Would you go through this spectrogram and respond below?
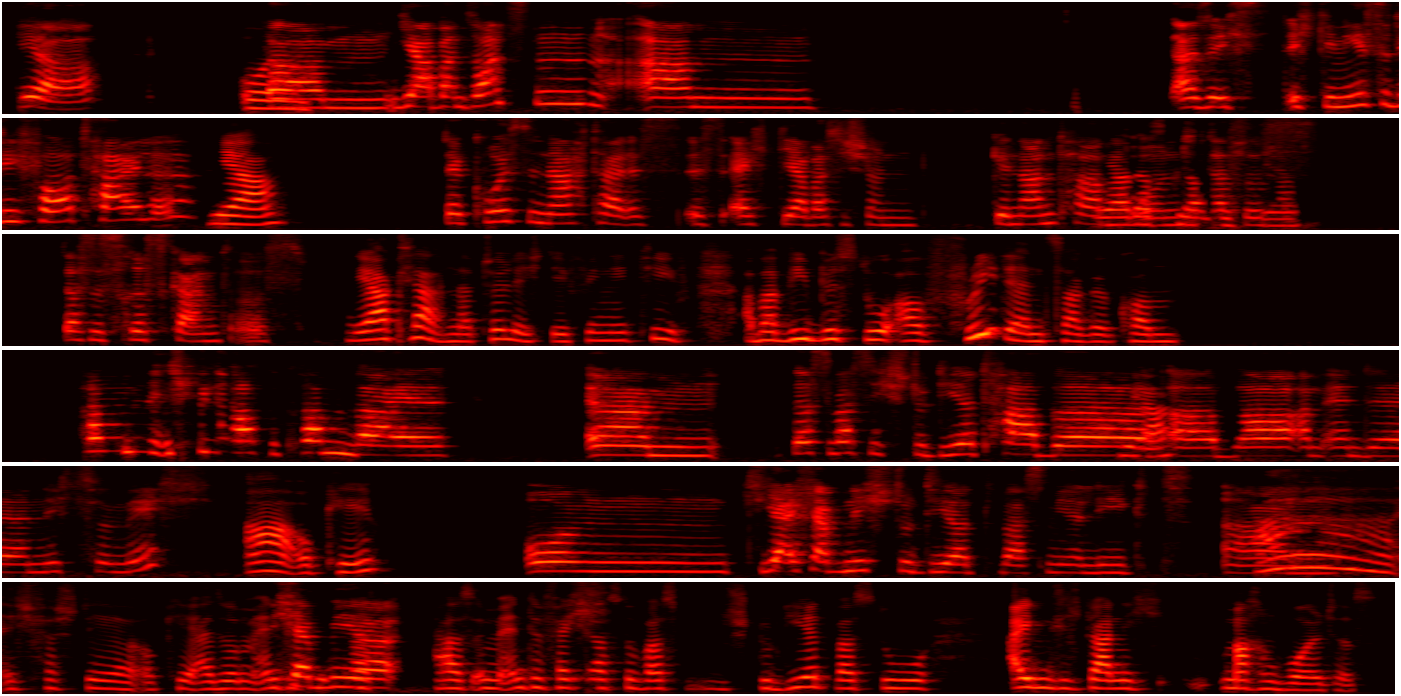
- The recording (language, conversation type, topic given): German, unstructured, Wie findest du den Job, den du gerade machst?
- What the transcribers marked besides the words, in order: other background noise; distorted speech; "Freelancer" said as "Freedancer"; unintelligible speech; drawn out: "Und"; drawn out: "Ah"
